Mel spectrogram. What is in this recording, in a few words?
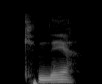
"Kne", Norwegian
